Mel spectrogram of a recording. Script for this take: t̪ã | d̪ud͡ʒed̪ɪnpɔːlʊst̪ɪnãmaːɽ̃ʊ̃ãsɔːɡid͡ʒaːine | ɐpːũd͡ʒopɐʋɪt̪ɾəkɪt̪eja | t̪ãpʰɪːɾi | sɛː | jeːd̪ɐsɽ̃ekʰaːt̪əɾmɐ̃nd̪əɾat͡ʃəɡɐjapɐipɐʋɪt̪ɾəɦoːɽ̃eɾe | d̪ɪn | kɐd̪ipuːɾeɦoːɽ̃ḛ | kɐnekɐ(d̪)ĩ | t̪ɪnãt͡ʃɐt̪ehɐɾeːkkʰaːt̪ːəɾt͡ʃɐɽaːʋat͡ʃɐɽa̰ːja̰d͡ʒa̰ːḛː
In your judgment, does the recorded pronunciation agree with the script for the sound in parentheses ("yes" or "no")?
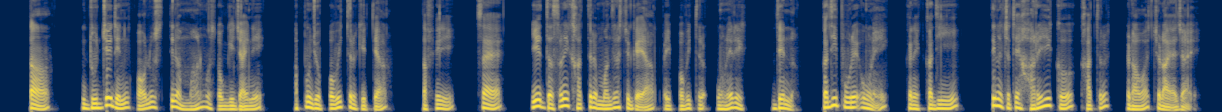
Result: yes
